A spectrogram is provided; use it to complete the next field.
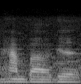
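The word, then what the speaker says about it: ハンバーグ: In Japanese it's called Hamba-gu.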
